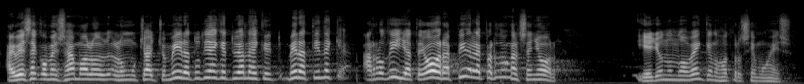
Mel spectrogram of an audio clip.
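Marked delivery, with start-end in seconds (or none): 1.7-5.6 put-on higher, quick, bossy lecturing of the boys; nagging parent. Pastor mimics himself ordering his sons around, bossy and quick. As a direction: rattle off orders like a preachy father.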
